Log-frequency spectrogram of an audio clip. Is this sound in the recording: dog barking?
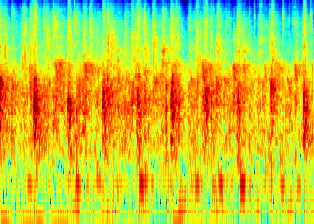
no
